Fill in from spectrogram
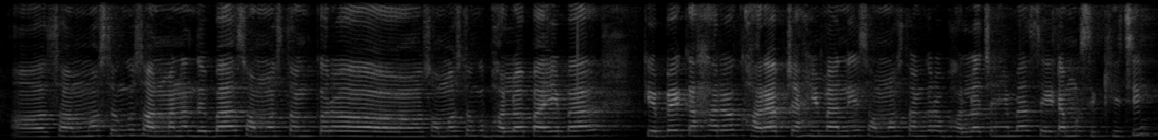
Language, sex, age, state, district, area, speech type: Odia, female, 18-30, Odisha, Khordha, rural, spontaneous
